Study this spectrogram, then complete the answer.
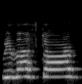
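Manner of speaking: high, loud dismay; Grover alarmed. A narrator's reading. Satyr realizing what was left on the bus, high alarm. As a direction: blurt it high, cut off unfinished.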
